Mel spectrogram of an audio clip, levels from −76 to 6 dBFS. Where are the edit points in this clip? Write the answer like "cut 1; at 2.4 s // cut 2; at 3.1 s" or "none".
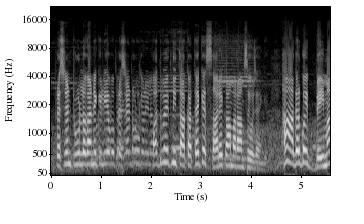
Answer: cut 1; at 1.7 s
